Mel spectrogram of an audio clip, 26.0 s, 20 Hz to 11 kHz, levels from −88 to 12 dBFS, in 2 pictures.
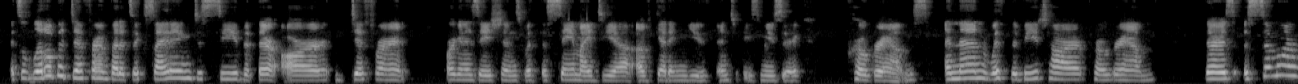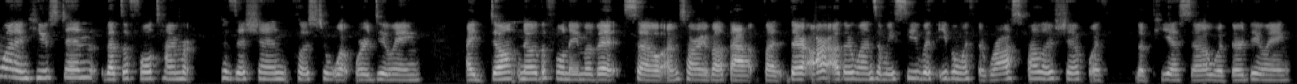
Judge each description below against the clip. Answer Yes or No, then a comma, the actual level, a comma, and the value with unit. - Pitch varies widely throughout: No, average, 3.8 semitones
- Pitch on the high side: Yes, high, 225 Hz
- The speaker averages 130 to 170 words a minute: No, average, 185 wpm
